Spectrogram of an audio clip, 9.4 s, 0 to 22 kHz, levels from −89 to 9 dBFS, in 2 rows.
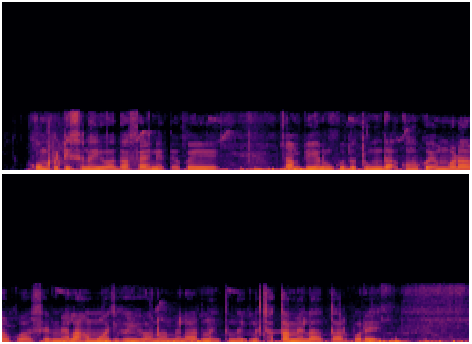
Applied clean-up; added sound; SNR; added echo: none; none; none; none.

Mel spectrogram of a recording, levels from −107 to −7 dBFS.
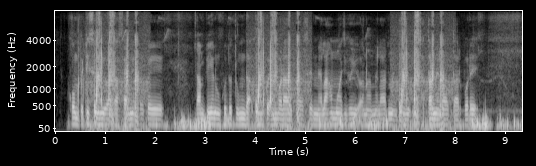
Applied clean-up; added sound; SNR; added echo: none; Fart; -1 dB; none.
